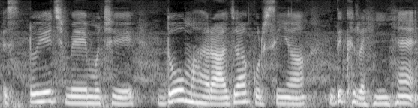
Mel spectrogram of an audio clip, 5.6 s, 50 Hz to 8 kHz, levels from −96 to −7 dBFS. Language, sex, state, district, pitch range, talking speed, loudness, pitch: Hindi, female, Madhya Pradesh, Katni, 175-225 Hz, 95 wpm, -17 LUFS, 185 Hz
